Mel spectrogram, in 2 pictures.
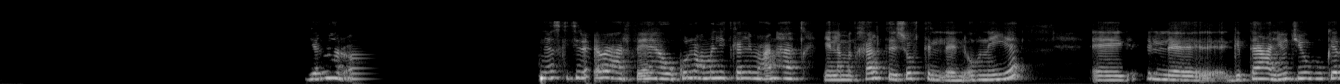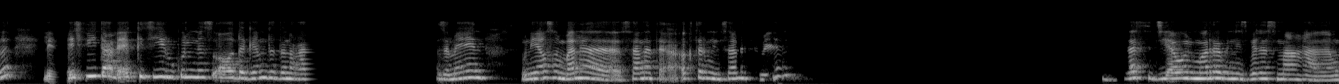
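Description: From 3.53 to 5.42 s the speech trails into a short fading buzz, then about 1.5 s of near silence, and resumes with a stretch missing. The same happens from 16.46 to 17.80 s, with about 1.2 s silent. Each is likely a long network dropout: packets stopped arriving, so the receiver briefly stretched the last sound, then fell silent.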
